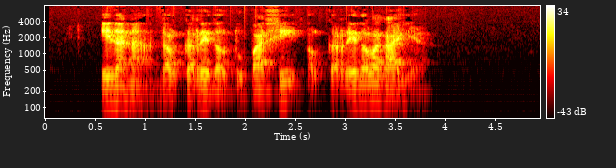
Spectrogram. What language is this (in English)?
Catalan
